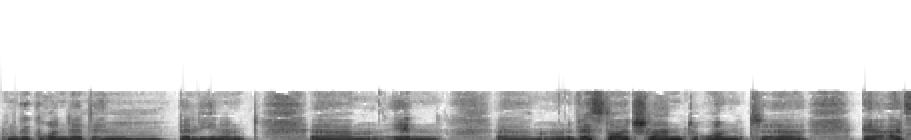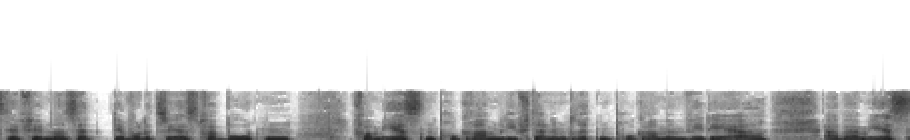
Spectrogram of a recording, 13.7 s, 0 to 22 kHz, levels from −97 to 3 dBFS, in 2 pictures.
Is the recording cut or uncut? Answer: uncut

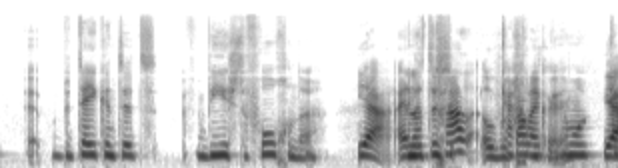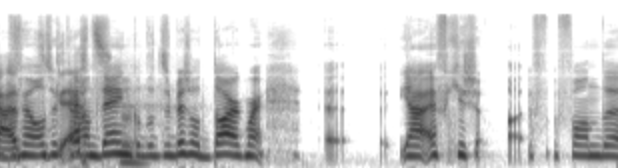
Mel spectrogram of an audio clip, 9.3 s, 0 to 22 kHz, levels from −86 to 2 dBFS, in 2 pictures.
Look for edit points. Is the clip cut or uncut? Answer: uncut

